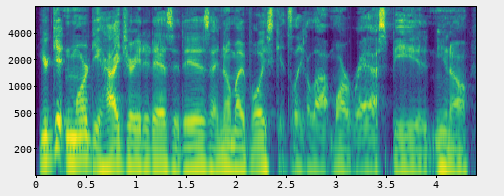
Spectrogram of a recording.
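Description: A man hosting a podcast, talking in a relaxed, chatty way with lots of "you know" fillers. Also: low-pitched, fairly quick. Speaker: podcast host. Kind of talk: casual podcast chat.

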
